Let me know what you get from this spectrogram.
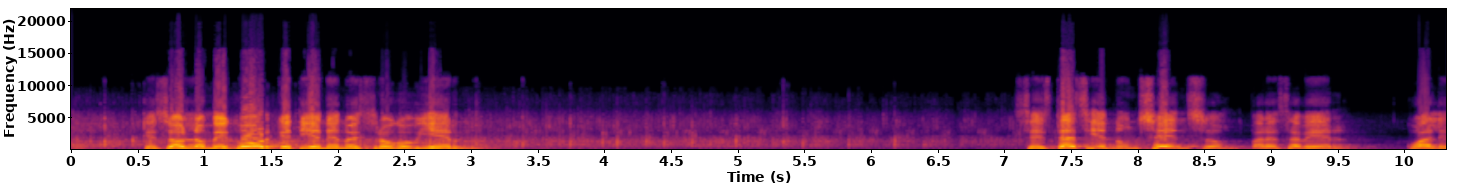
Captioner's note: applause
